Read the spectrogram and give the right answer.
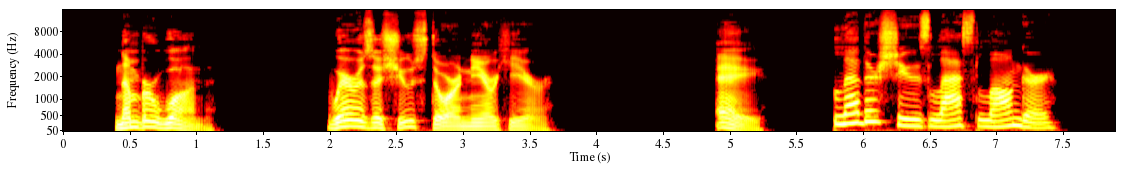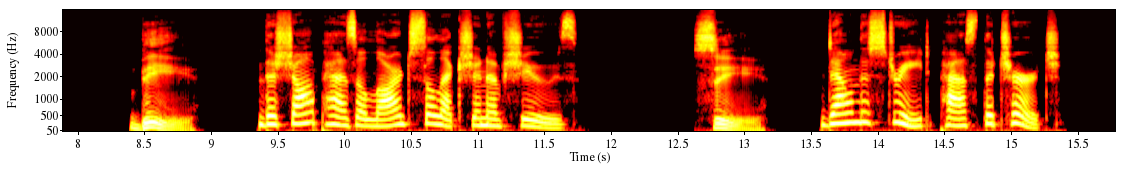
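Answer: C: Down the street past the church.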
